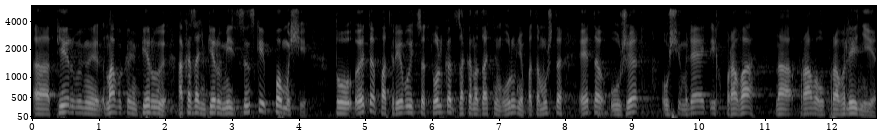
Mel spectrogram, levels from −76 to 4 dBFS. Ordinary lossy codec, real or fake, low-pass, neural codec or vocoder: none; real; 5.4 kHz; none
